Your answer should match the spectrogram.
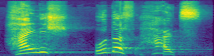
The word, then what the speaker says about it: Heinrich Rudolf Hertz: O Heinrich Rudolf Hertz, ou como a pronúncia mais próxima do nome dele em alemão, apesar dele ser um austríaco, Heinrich Rudolf Hertz.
